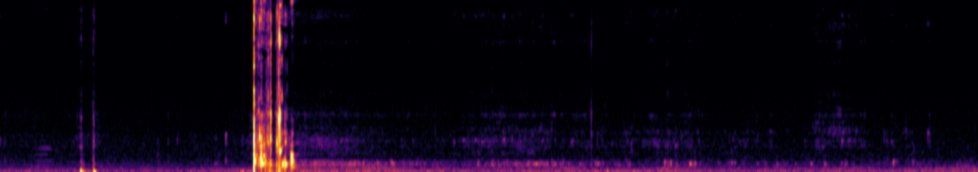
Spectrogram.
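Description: A loud splash into a swimming pool about two and a half seconds in, as someone jumps in, followed by quiet, muffled sound heard underwater. There is a short knock about a second in.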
